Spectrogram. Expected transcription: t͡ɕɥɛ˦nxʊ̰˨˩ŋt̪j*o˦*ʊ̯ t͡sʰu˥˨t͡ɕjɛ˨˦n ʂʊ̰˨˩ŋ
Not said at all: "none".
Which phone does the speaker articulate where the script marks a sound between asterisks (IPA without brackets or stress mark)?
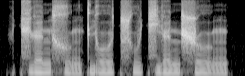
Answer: o˨˦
